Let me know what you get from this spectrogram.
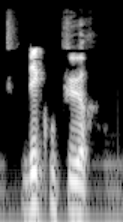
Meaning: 1. indentation 2. herald (moth, Scoliopteryx libatrix)
- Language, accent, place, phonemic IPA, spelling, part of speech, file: French, France, Lyon, /de.ku.pyʁ/, découpure, noun, LL-Q150 (fra)-découpure.wav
